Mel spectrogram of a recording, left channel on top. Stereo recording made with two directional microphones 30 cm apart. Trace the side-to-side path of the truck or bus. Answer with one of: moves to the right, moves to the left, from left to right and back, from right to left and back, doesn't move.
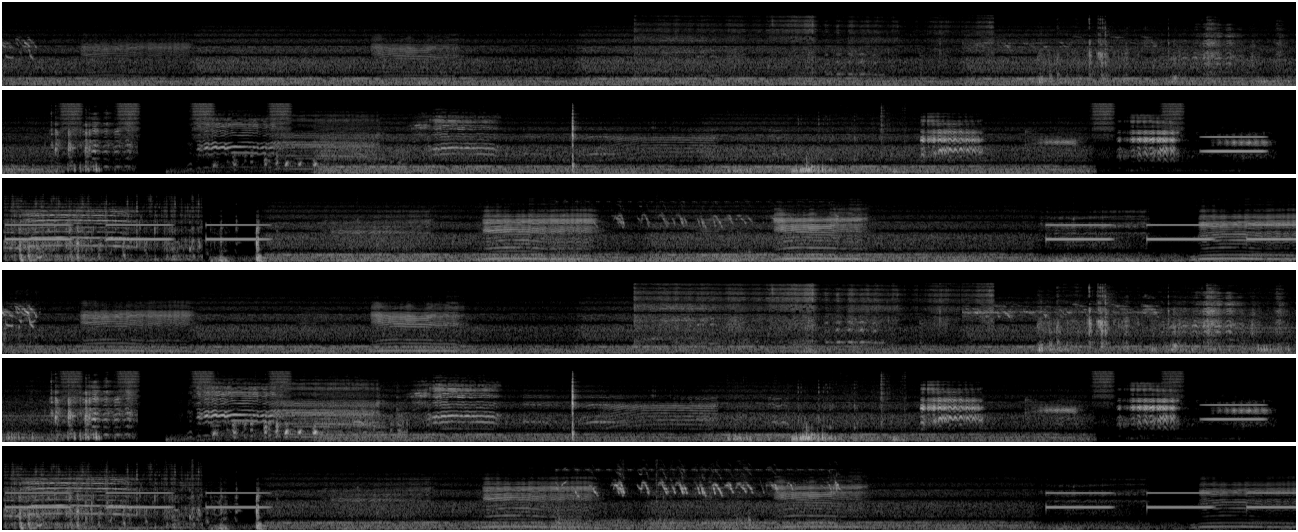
doesn't move.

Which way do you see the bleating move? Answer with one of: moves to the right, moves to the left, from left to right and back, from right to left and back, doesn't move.
moves to the left.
